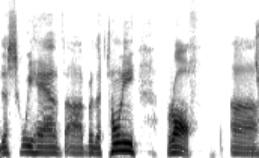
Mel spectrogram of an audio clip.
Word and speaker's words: Rolfe: We have Brother Tony Rolfe. That's right. He gave me a heads up. He said, pronounce it like golf.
